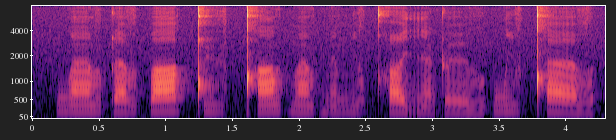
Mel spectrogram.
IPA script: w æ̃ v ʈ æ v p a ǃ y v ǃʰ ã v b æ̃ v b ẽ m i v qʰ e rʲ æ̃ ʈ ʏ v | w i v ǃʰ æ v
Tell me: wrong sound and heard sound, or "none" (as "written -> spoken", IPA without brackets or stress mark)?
none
